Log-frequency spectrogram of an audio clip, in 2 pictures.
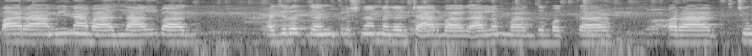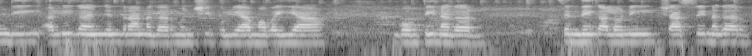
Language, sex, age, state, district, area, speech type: Sindhi, female, 45-60, Uttar Pradesh, Lucknow, rural, spontaneous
